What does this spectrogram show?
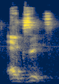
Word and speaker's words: exit: pattern is option b exit now the stress comes on the first syllable for exit it is stressed on its first syllable while other options are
